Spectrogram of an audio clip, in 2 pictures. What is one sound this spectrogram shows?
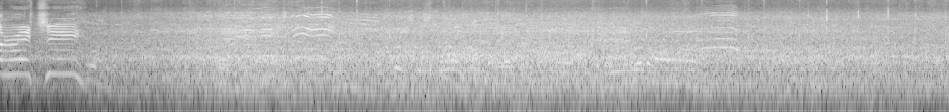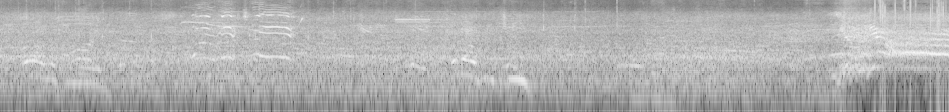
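A large stadium crowd murmurs and chants.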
